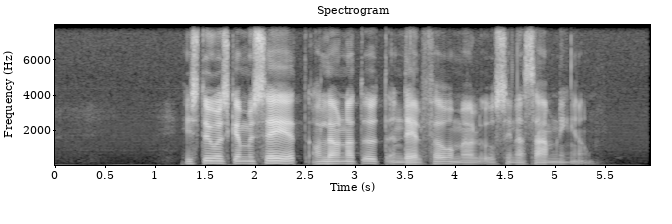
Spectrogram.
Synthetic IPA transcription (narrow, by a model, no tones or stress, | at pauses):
hɪst̪uːɾɪskamɵseːət̪haɭoːnat̪ʉ̟ːt̪ɛ̰nd̪eːlfœːɾəmoːlɵ̰ʂiːnasamnɪŋa̰ɾ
